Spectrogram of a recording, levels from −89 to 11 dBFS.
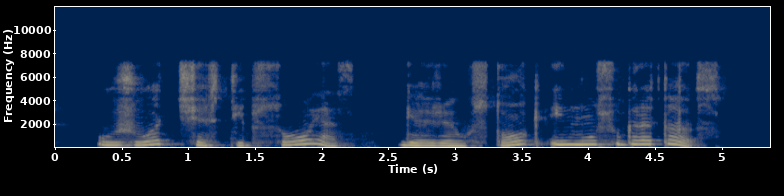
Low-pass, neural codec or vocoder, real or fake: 7.2 kHz; codec, 16 kHz, 16 kbps, FreqCodec, smaller model; fake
